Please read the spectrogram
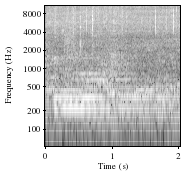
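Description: Background music with long held notes over a steady crackling hiss of meat sizzling on a yakiniku table grill.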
